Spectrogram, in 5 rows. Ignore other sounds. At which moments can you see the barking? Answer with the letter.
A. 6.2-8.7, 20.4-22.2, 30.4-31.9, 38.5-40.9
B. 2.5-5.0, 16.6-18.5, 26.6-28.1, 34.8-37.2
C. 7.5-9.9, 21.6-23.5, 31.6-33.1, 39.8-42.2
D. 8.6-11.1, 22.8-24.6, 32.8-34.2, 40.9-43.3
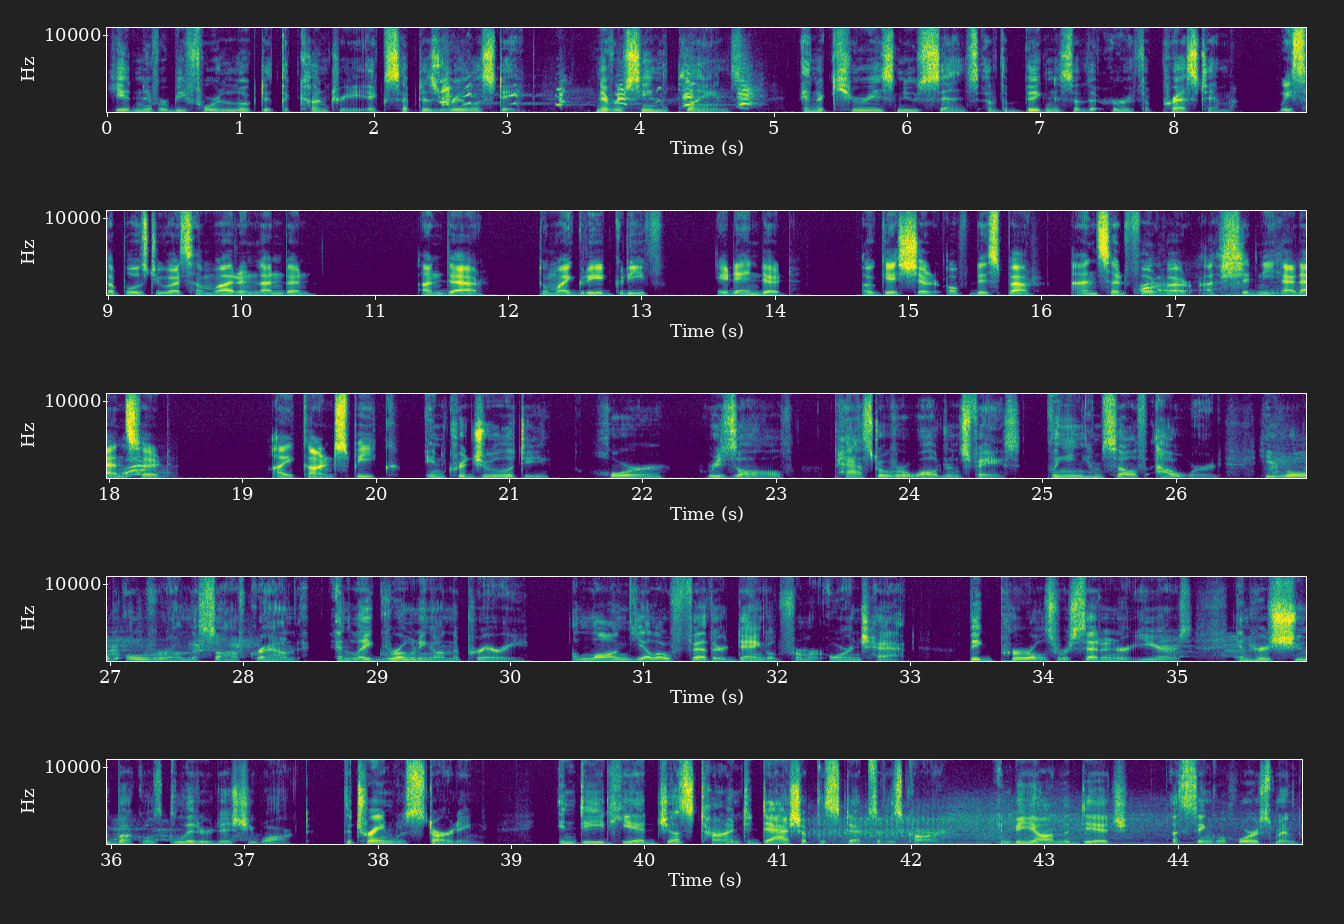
B.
